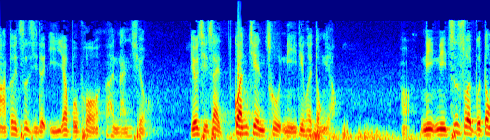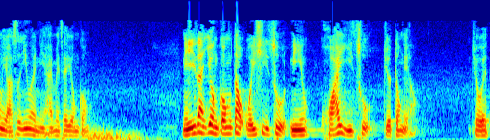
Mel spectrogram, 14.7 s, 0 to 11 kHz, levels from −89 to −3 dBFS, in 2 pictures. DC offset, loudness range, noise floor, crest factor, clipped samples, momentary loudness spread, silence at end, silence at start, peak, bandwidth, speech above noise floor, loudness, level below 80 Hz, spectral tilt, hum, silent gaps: under 0.1%; 4 LU; -52 dBFS; 16 dB; under 0.1%; 17 LU; 0 s; 0 s; 0 dBFS; 7 kHz; 37 dB; -16 LUFS; -34 dBFS; -7 dB/octave; none; none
